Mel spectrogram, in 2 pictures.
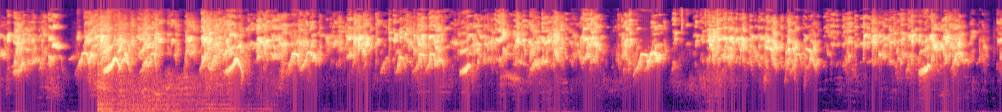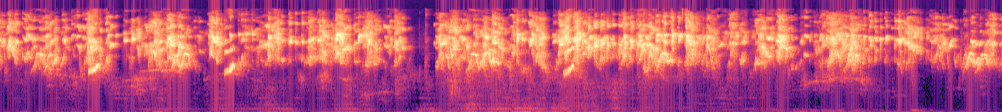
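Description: Many aviary parrots chirping and chattering without a break, in busy high-pitched calls with short rising notes and occasional squawks. A short low rumble comes about two seconds in.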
